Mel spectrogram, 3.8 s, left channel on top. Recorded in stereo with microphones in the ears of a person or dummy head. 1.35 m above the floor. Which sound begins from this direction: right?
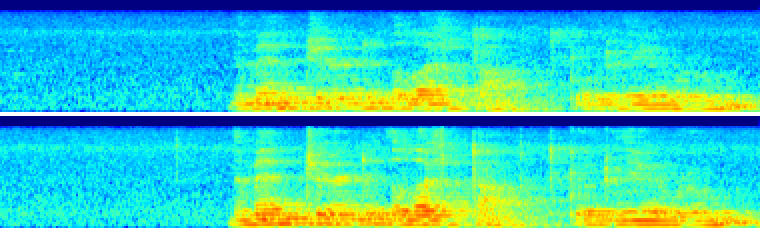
A man speaking, at 1.1 s.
